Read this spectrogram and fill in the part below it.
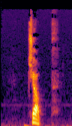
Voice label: "chop", Dutch English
